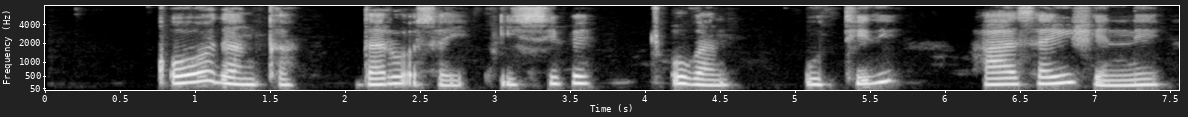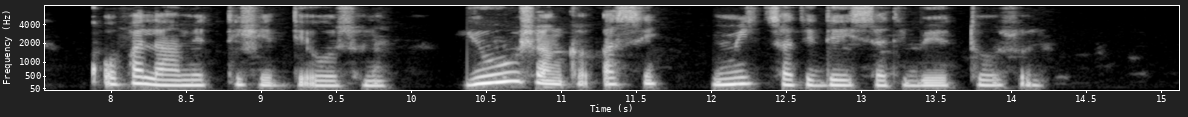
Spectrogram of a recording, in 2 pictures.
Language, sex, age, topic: Gamo, female, 25-35, government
